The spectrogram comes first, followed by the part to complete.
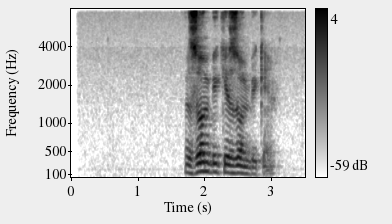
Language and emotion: Russian, neutral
